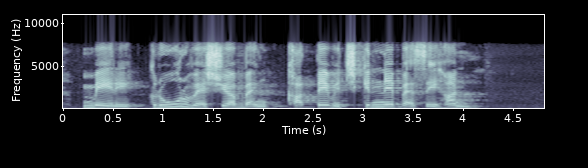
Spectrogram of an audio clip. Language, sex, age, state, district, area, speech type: Punjabi, female, 45-60, Punjab, Kapurthala, rural, read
